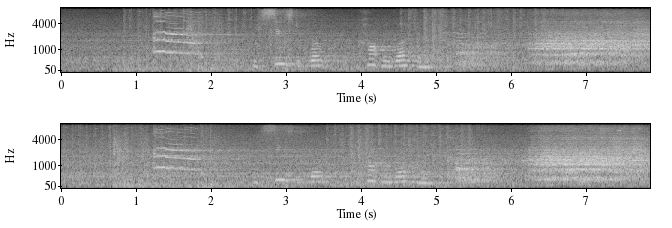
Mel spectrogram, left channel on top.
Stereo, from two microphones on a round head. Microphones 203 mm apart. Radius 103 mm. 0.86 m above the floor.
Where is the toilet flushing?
70° right (ahead or behind), 2.5 m.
